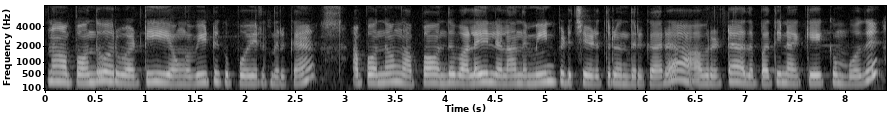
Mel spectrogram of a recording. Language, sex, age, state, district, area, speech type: Tamil, female, 30-45, Tamil Nadu, Tiruvarur, rural, spontaneous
